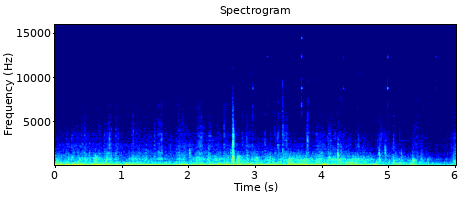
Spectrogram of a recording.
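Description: Steady low rumble of a car's engine and tyres heard from inside the cabin while driving, with a few light knocks. It eases off near the end.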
